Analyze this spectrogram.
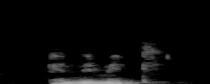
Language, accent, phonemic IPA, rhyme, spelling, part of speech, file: English, Southern England, /əˈniː.mɪk/, -iːmɪk, anemic, adjective / noun, LL-Q1860 (eng)-anemic.wav
- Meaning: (adjective) 1. Of, pertaining to, or suffering from anemia 2. Weak; listless; lacking power, vigor, vitality, or colorfulness; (noun) A person who has anemia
